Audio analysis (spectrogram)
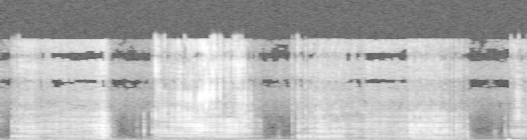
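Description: A pink padded polyester pencil case lies closed on a windowsill, held flat by one hand while fingers with painted nails slide the zipper pull along its edge. Repeated raspy, scraping zipper runs are separated by short pauses, and a brief low thump comes near the end.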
